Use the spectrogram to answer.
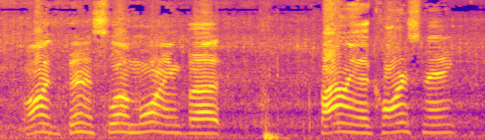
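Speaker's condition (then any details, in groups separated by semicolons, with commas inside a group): No condition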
